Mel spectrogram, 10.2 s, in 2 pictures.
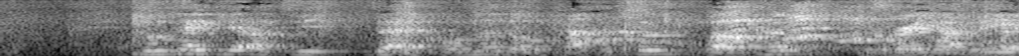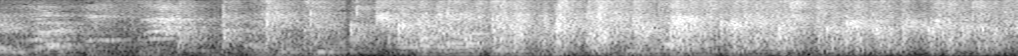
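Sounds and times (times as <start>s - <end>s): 
speech: 0.7s - 8.8s
audience clapping: 5.9s - 10.1s.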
